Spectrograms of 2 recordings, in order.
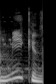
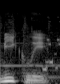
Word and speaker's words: Meekins: Actually, Officer Meekins at the detention center told us. Ah, that poor little doggy. Poor guy, I kept getting his name wrong and calling him Meekly.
